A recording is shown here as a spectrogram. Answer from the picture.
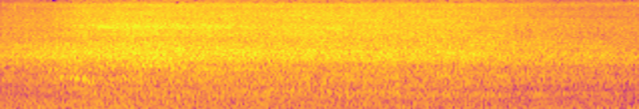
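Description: Passenger train passing through the station on the far line, a steady rush of wheel and rail noise that swells about a second in and holds, with a brief faint high whine as it builds.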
